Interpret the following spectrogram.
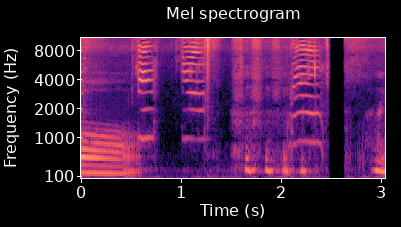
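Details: Sarang, a pet kitten, gives short, thin, high meows in quick succession, each a clear tonal cry with bright overtones. Human voices murmur in between, and a lower, steady voiced tone opens the clip.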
